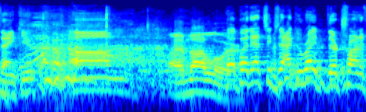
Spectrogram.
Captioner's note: laughter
